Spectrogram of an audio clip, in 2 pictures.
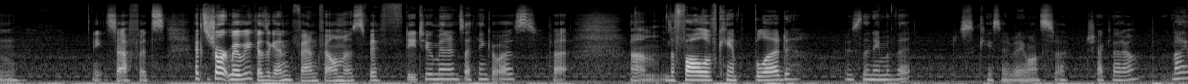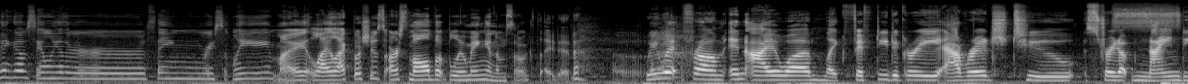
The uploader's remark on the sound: Please forgive the AC fan sound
